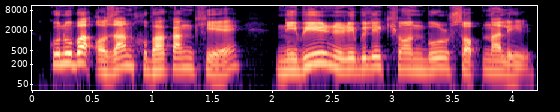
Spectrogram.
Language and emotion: Assamese, neutral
